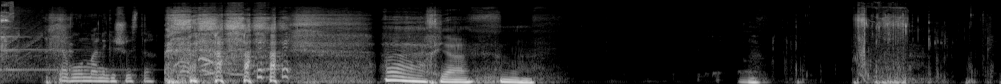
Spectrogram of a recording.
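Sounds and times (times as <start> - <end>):
speech: 0.5 - 5.5, 7.4 - 7.7
laughter: 1.7 - 3.0
slurping a drink: 6.7 - 10.0.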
